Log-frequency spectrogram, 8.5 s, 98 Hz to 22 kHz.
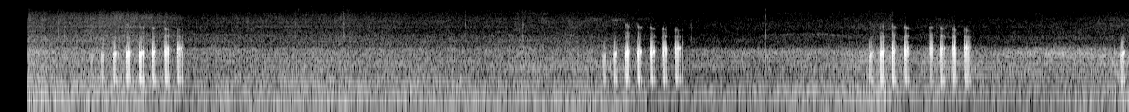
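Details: Tokyo Daruma pond frog calling in a rice paddy in Wakaba Ward, Chiba City, Japan, on 30 May 2013: short bursts of rapid, evenly spaced pulsed croaks, about six to eight pulses each, separated by pauses of several seconds over steady background noise.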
